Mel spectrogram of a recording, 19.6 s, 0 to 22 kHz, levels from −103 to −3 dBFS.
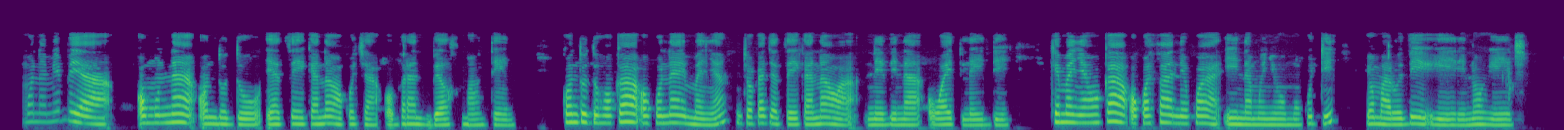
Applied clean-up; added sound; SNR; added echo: none; none; none; none.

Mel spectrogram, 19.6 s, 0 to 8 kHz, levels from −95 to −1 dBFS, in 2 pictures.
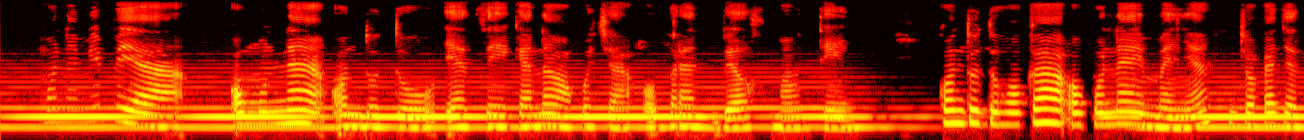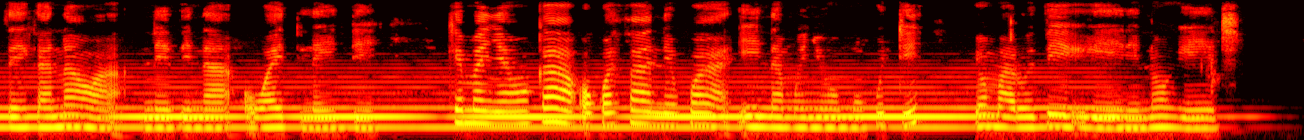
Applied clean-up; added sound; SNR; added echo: none; Organ; 1 dB; none.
